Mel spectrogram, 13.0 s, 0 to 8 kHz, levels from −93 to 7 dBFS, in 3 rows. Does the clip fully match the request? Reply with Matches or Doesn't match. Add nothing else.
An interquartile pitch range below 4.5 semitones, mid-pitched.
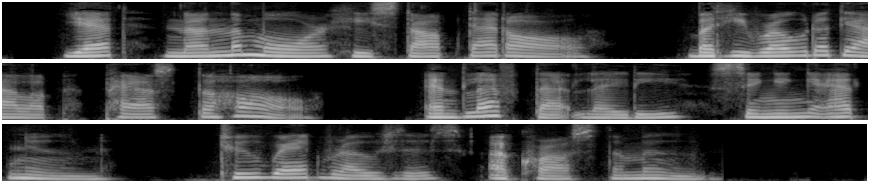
Matches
